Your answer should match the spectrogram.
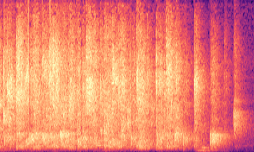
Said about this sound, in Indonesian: Hari ini tepuk tangan untuk kita semua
